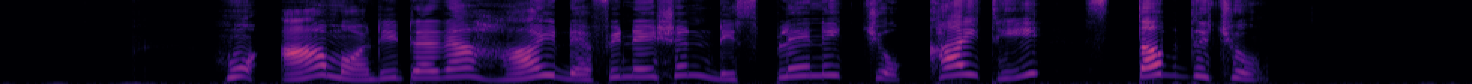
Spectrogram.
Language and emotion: Gujarati, surprised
